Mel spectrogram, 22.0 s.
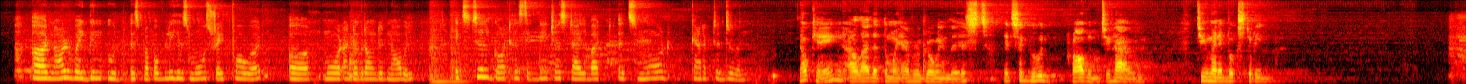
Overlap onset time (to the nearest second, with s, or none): none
